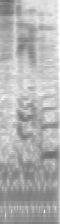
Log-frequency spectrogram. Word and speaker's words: Staunton: Kind of close to Stanton, Virginia, or if you're just reading the signs and have never talked to anyone from Virginia, it's spelled Staunton.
